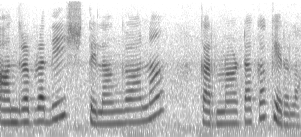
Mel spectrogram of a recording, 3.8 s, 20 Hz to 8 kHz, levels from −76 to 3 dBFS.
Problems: constant background noise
